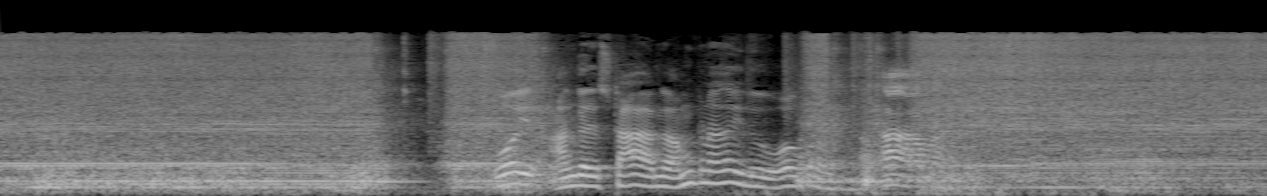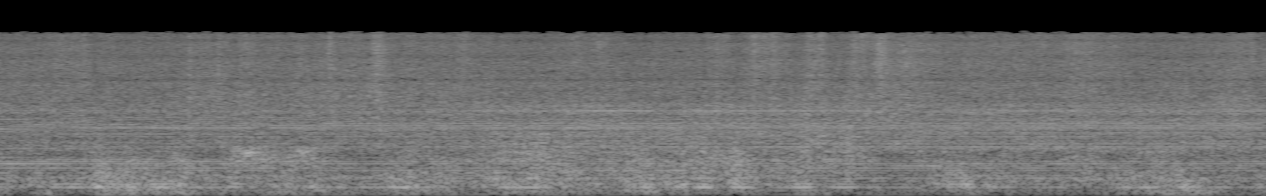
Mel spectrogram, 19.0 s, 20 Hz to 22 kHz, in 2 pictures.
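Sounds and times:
pressure washer motor hum: 0:00.0 - 0:04.4, 0:05.9 - 0:19.0
water jet spraying hiss: 0:06.8 - 0:19.0.

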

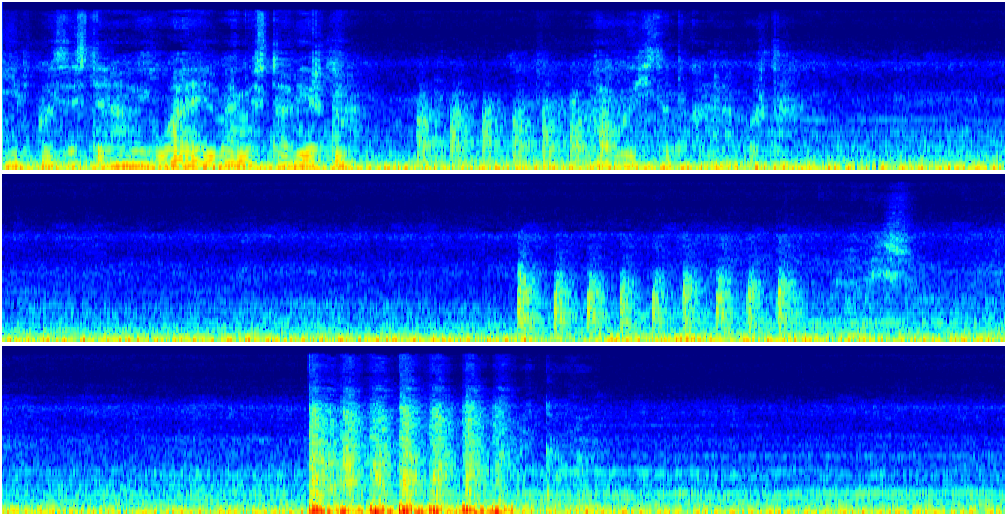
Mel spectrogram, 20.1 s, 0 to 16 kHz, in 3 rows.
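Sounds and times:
knocking on wooden door: 0:02.7 - 0:04.2, 0:10.1 - 0:12.1, 0:15.4 - 0:16.9
banging on door: 0:02.8 - 0:04.2, 0:10.1 - 0:12.1, 0:15.4 - 0:16.9
low rumble: 0:11.2 - 0:20.0.

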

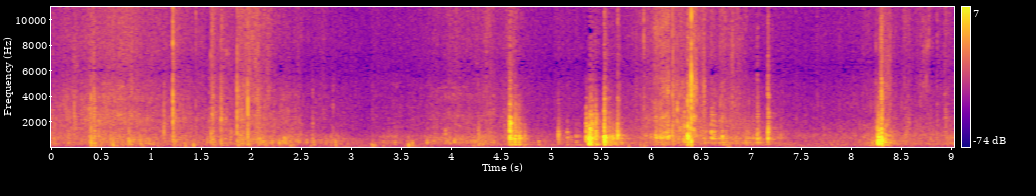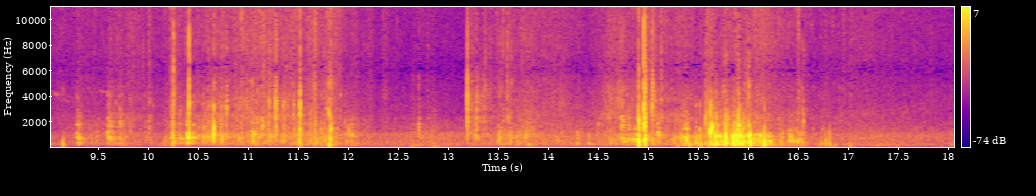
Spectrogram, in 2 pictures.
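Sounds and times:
bamboo leaves rustling and crackling: 0:00.0 - 0:18.0
bamboo canes snapping: 0:04.6 - 0:07.4, 0:08.2 - 0:16.9.

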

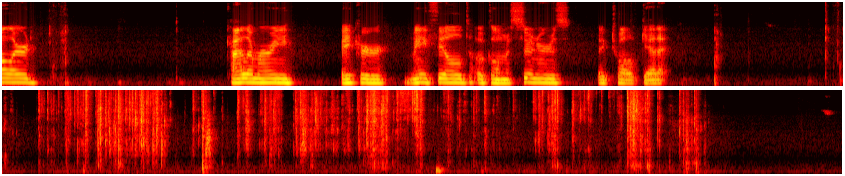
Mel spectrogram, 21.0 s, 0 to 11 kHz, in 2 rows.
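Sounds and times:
foil wrapper tearing and crinkling: 0:10.5 - 0:19.4.

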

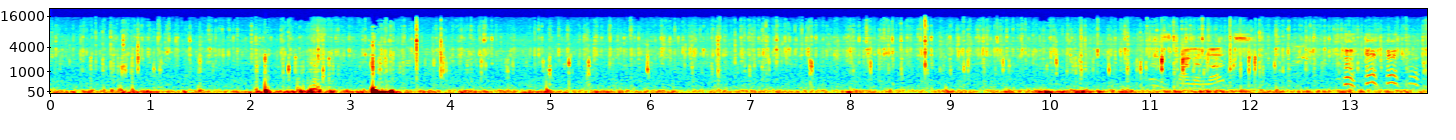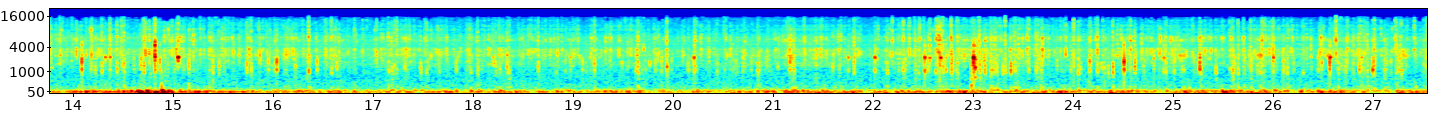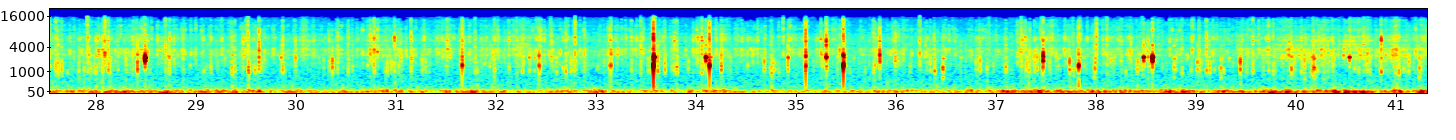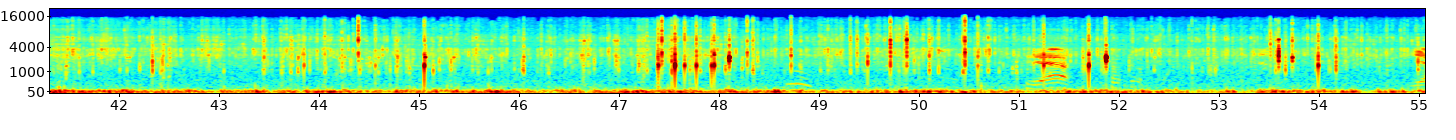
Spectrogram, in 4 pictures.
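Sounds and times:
low rumble: 0:00.0 - 0:55.0
raindrops tapping near microphone: 0:00.0 - 0:55.0
heavy rain hissing: 0:09.8 - 0:14.0, 0:48.5 - 0:49.1.

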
